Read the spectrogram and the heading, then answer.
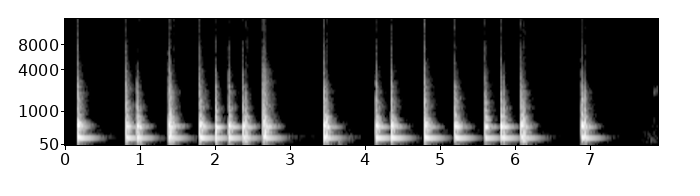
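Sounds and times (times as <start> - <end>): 
drum: 0.2 - 2.9, 3.5 - 6.3, 6.9 - 7.2.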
